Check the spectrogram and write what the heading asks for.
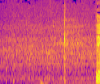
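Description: Steady low hum and hiss of a fish room's running aquarium equipment (filters and air pumps), with a soft bump and then a single click about a second in as the camera is moved around the tank.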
